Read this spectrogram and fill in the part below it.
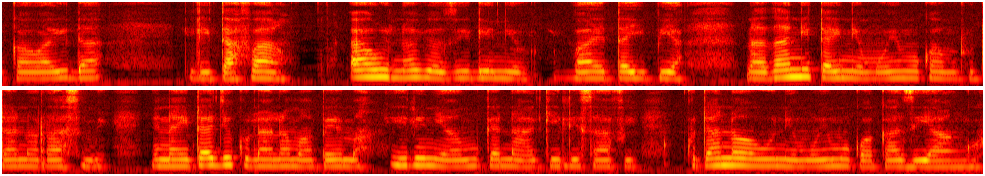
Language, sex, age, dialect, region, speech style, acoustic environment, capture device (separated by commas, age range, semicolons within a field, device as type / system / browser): Swahili, female, 18-24, Kenya - Nairobi Sheng-influenced, Kenya, relaxed, silence, mobile / Linux / Chrome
